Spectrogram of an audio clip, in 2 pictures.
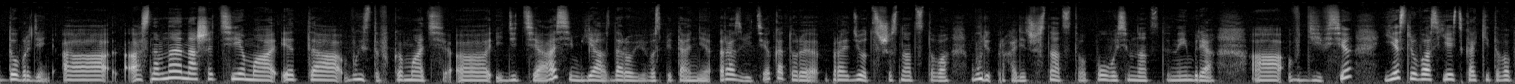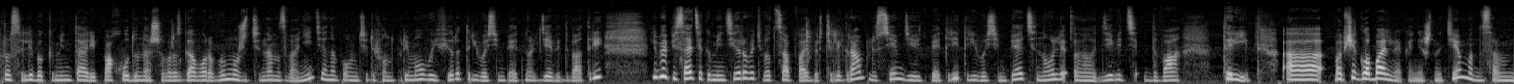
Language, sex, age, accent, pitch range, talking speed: Russian, female, 20-39, native, 185-225 Hz, 130 wpm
